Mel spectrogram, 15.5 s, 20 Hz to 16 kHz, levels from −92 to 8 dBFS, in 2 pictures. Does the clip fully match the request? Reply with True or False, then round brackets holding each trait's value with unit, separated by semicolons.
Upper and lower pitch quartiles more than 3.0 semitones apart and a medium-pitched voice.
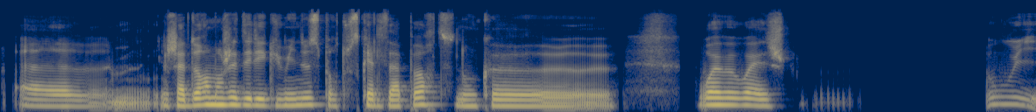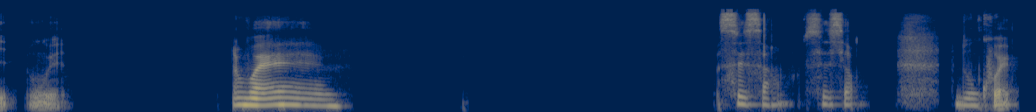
False (2.7 semitones; 180 Hz)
